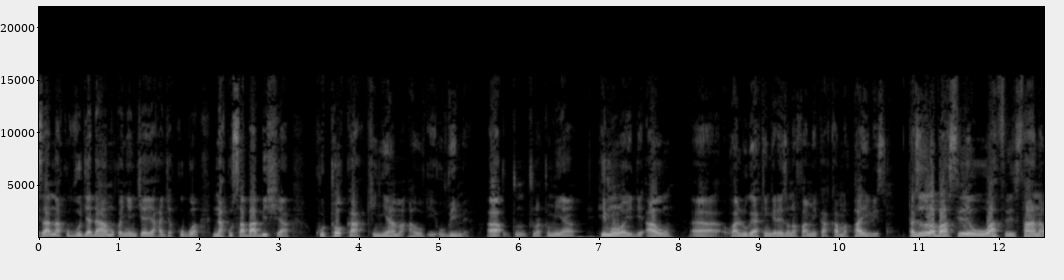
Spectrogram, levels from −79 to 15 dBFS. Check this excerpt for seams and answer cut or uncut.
cut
